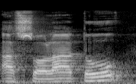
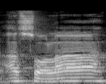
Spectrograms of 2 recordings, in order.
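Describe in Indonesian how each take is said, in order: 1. Kata itu diakhiri dengan bunyi 'tu'. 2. Kata itu diakhiri dengan bunyi 'h' yang lembut. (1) "ketika wasol" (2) "ketika waqaf"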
